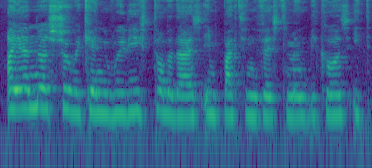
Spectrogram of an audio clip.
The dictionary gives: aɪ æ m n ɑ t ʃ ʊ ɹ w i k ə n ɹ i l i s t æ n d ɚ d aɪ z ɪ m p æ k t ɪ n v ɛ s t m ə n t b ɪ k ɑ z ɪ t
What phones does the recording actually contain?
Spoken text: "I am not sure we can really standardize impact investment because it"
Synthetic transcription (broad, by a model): aɪ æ m n ɑ t ʃ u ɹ w i k ə n ɹ i l i s t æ n d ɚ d aɪ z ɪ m p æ k t ɪ n v ɛ s t m ə n t b ɪ k ɑ z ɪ t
